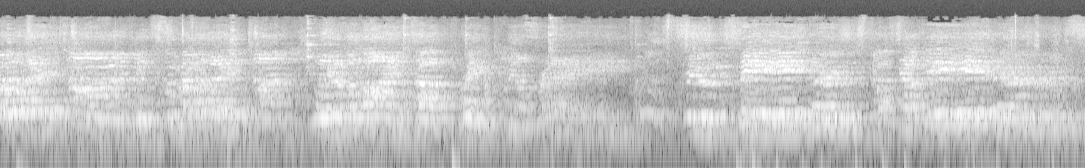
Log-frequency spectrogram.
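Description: Women's barbershop quartet singing a cappella, four voices in harmony with no accompaniment.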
